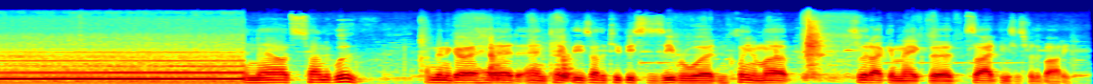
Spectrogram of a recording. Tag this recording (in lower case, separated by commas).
music, speech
